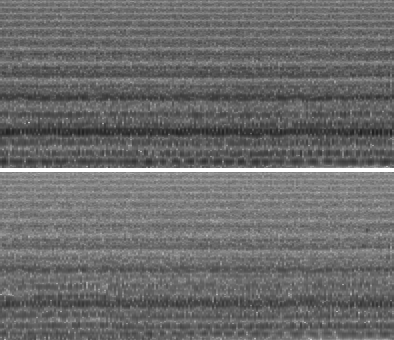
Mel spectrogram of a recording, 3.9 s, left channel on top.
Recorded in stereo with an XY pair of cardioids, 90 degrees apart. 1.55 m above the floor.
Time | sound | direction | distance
0.0 | a drone | 60° left | ?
